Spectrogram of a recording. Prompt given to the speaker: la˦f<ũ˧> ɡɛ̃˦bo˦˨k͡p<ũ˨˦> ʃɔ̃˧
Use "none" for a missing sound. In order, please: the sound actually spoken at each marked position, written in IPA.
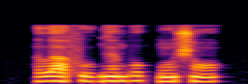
u˧, ũ˨˦

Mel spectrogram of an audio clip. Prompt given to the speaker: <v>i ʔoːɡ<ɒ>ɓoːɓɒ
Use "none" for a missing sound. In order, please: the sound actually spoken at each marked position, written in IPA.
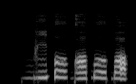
b, ɒ

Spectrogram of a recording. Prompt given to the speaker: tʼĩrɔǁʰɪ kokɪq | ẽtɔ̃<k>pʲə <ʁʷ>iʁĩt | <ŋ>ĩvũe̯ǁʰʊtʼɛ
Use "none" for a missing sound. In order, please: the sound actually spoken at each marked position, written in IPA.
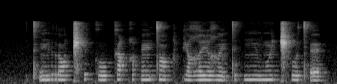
q, ʁ, ŋ

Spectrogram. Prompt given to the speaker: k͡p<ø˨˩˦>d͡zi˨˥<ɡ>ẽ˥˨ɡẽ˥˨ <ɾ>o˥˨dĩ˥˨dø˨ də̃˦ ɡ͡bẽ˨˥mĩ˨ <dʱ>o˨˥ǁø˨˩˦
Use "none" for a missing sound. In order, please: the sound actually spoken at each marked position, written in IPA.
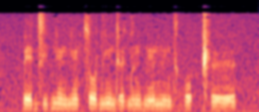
e˨˩˦, ɡ, t͡s, dʱ

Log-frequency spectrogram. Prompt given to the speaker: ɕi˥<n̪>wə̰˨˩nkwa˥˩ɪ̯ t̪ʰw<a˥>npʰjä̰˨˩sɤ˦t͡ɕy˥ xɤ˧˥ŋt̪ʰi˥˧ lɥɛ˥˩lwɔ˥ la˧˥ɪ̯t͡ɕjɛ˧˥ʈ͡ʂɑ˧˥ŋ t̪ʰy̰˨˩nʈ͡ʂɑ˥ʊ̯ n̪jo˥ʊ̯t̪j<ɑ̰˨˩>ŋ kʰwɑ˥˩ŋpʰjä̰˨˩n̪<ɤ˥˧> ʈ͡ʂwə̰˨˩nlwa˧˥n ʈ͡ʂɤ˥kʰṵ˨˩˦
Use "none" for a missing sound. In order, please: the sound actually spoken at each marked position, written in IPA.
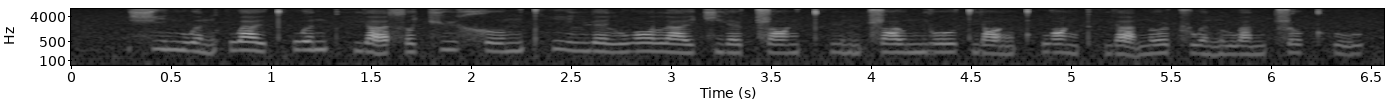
n̪, ə˥, ɑ̰˨˩, ɤ˥

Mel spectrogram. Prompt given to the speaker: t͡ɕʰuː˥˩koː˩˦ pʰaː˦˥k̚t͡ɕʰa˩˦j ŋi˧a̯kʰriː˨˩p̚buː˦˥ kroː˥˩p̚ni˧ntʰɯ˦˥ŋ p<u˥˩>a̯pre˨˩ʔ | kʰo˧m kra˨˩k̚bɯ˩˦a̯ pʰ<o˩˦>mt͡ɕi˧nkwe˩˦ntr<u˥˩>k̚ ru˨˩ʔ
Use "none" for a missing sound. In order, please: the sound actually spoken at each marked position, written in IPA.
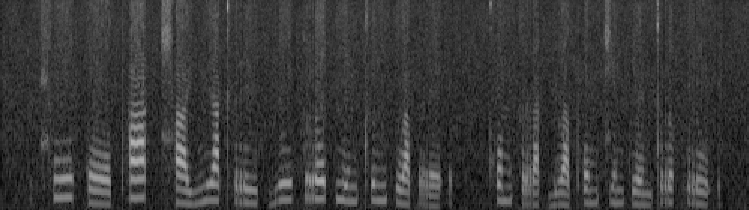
u˧, o˦˥, o˥˩

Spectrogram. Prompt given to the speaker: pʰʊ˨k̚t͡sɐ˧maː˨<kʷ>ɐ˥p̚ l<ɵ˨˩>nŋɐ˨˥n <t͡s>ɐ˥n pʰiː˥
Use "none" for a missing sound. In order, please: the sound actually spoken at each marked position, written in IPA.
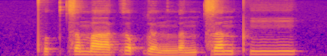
k, ɵ˨˩, t͡s

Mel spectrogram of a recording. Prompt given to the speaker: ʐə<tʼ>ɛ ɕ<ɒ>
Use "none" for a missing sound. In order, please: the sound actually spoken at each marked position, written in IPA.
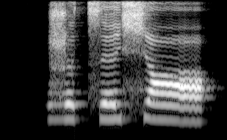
t͡s, ɑ

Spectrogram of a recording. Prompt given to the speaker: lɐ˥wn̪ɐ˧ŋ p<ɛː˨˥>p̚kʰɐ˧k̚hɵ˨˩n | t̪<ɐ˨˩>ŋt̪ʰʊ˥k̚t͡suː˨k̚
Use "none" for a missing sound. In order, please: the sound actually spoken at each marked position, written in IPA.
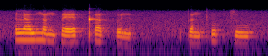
ɛː˨˥, ɐ˨˩

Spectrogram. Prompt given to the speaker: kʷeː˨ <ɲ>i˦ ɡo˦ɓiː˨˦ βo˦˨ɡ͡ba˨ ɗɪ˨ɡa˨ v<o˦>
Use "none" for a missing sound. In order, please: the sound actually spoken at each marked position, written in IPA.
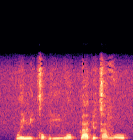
ɲ, o˨

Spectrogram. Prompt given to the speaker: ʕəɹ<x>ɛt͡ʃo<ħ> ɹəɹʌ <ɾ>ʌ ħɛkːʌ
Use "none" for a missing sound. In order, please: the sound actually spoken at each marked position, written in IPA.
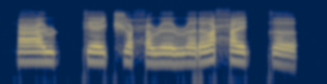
kː, ħ, ɾ

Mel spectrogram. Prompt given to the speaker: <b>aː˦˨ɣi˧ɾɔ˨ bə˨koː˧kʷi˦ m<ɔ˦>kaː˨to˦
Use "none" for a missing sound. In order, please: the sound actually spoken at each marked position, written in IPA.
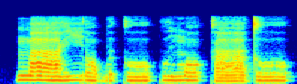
m, ɔ˦

